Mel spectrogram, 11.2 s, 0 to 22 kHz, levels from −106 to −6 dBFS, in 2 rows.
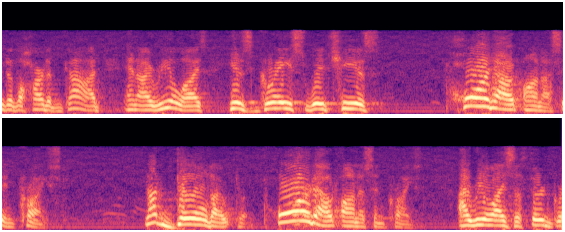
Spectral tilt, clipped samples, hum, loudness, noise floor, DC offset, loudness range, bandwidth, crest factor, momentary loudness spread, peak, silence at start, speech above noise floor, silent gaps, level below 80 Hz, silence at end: -7 dB/octave; under 0.1%; none; -14 LUFS; -47 dBFS; under 0.1%; 3 LU; 7.8 kHz; 12 dB; 15 LU; -2 dBFS; 0 s; 33 dB; none; -48 dBFS; 0 s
